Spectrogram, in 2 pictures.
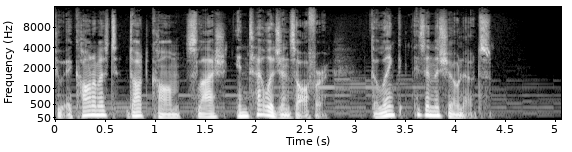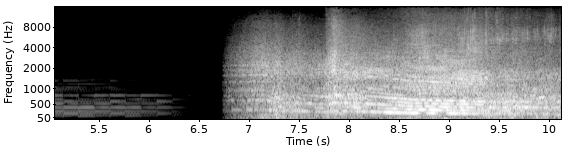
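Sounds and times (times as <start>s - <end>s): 
speech: 0.0s - 4.4s
Formula One race car accelerating hard: 6.8s - 10.1s.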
